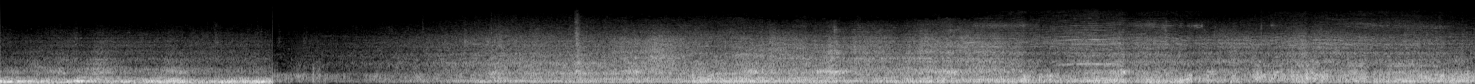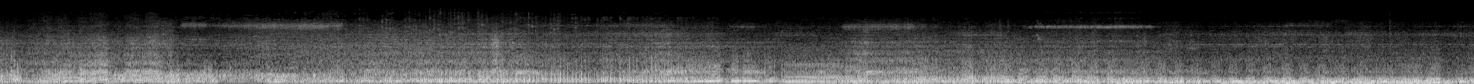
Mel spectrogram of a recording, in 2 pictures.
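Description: Modified drift cars' engines idling and revving as they pull away one after another, the pitch rising and falling with each blip of the throttle. The sound drops away briefly about three seconds in.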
